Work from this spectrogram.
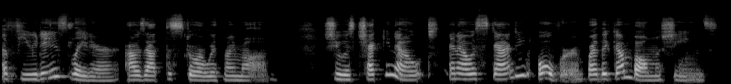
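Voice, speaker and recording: A woman reading a children's storybook aloud as an expressive narrator. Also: on the high side, normal speed, no room sound. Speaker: storybook reader.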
